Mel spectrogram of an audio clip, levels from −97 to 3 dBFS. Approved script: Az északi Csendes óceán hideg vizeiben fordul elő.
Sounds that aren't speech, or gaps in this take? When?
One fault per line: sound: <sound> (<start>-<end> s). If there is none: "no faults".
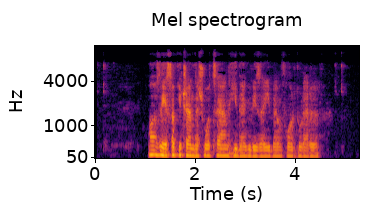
no faults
